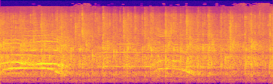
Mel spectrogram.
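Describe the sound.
A room full of people clapping steadily for people coming to the front to pray, a dense, sustained round of applause that stays fairly even throughout, with some faint voices mixed in beneath the clapping.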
